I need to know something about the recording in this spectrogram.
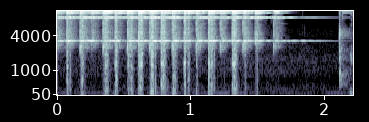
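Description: A small metal handbell shaken rapidly, about ten strikes a second, its high ringing held steady and then dying away just before the end. It is rung to open a reading.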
